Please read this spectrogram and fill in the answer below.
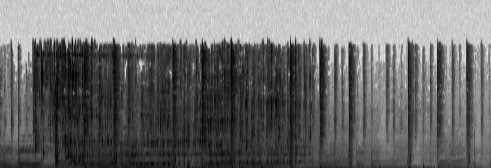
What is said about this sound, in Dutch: Schenk je favoriete glas in en luister met ons mee.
